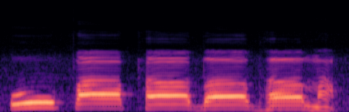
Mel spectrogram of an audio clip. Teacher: ये प, फ, ब, भ और म, इन सब का उच्चारण स्थान क्या है? ओष्ठ।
